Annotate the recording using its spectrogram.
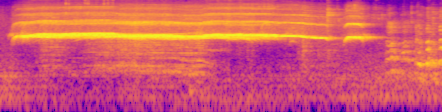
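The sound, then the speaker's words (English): A loud, sustained high-pitched whistle holds steady for about four seconds, then breaks into shorter whistles and scattered crowd noise as an audience whistles together to answer yes to having used a sex toy. “So please whistle if you have ever used a sex toy.”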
